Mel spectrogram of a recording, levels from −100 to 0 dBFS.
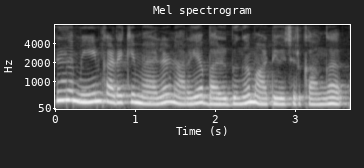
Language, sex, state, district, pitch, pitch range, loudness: Tamil, female, Tamil Nadu, Nilgiris, 220 Hz, 205-265 Hz, -11 LUFS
